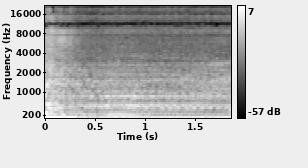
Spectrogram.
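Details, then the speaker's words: 2023 Kawasaki ZX-4RR inline-four, about 400 miles, just after its first oil change: idle indicates about 1750 rpm against 1400 in the manual (gauge possibly optimistic). Smooth, even hum with no misses or ticks. Healthy idle. "see at idles it indicates about 1750 but the manual says 1400 I know the speedometer is pretty optimistic I'm sure the RPMs probably are too but it sounds pretty good just purrs like a little kitten"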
